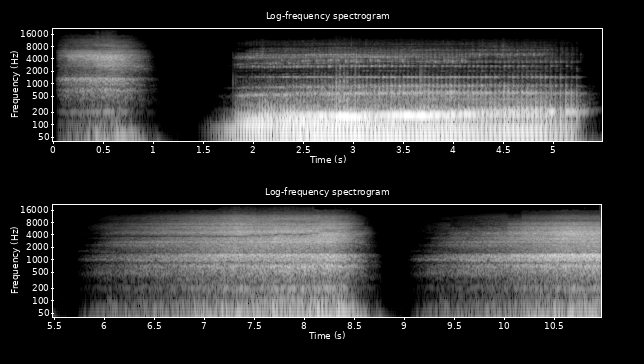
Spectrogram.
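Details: Crocodile heard in a real recording: a short breathy burst, then a deep rumbling growl of about three and a half seconds, followed by two long airy hisses that swell and fade with brief silences between.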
